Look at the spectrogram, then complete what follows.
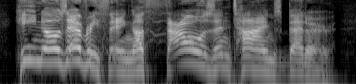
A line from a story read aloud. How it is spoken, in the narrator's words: he cried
